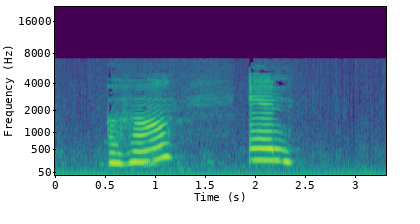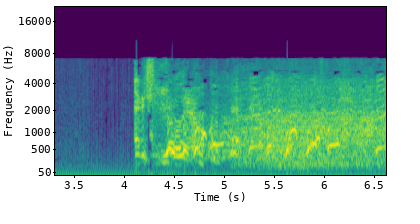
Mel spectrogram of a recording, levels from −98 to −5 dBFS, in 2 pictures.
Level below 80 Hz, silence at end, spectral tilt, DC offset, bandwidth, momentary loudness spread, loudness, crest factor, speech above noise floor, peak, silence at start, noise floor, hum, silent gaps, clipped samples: -50 dBFS; 0 s; -3 dB/octave; 0.5%; 7.4 kHz; 17 LU; -13 LUFS; 16 dB; 36 dB; 0 dBFS; 0.5 s; -49 dBFS; none; none; under 0.1%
